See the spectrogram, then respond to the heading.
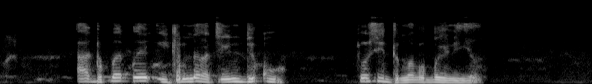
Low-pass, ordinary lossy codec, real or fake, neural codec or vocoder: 7.2 kHz; Opus, 32 kbps; fake; codec, 16 kHz, 2 kbps, FreqCodec, larger model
